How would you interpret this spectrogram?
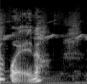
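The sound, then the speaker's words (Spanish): A small bird chirps faintly in the background with thin, high tweets, mostly buried beneath a man's voice as he speaks a couple of short words; the bird is where the speaker is standing. “Entonces se va a escuchar de fondo un pajarito”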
